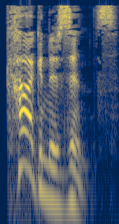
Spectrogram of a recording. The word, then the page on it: cognisance: British English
